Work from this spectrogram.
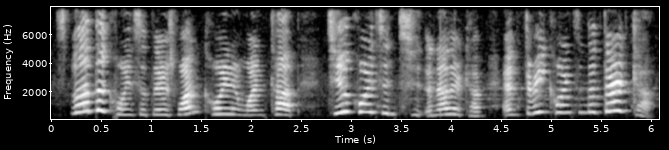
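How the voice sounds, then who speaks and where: A woman voicing a smug, excitable young female guest in a visual novel, sarcastic and showy, with theatrical exclamations. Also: very high voice, normal speed, pitched above the performer's own voice, full character voice. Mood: gleeful, taunting. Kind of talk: hobby visual novel voice reading.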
